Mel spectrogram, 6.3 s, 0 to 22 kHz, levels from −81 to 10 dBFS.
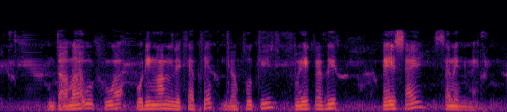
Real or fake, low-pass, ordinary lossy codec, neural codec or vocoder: fake; 7.2 kHz; none; codec, 24 kHz, 0.9 kbps, WavTokenizer, medium music audio release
